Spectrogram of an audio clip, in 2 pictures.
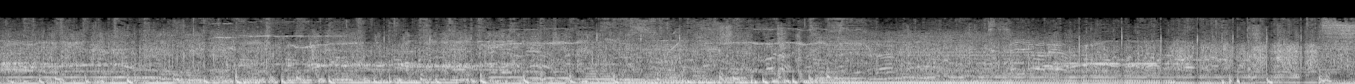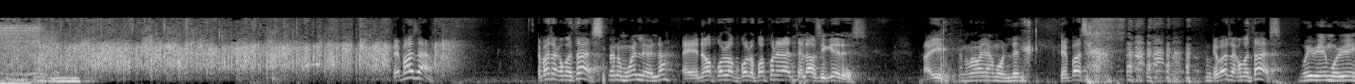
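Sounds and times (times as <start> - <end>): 
music playing: 0.0 - 14.8
audience applause and cheering: 0.0 - 18.2
speech: 17.6 - 18.0, 19.0 - 27.0
laughter: 24.4 - 25.7.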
